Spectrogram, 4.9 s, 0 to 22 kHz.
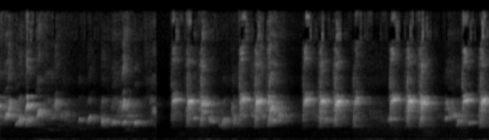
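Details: European goldfinch chicks being fed by their parents in a nest box, 2023: continuous high, shrill, wheezy chittering in rapid bursts with a brief pause near the middle, some thin piercing whistles on top.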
